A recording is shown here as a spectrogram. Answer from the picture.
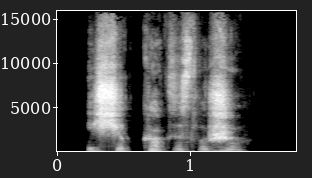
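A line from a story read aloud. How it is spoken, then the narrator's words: Suppressed furious hiss. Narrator (Russian): прошипела, отчаянно стараясь не шуметь, но кипящая внутри ярость требовала выхода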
